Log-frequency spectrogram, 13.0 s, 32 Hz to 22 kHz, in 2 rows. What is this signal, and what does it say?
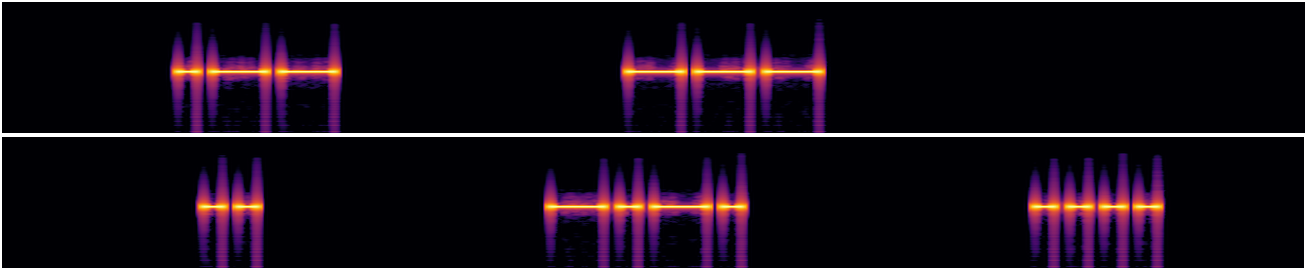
Morse code, heard as a keyed tone, about 14 wpm, spaced as for 5 wpm, 680 Hz. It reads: WO ICH
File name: Morsekurs / Witze / Witz 21. März 2023 25 F70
